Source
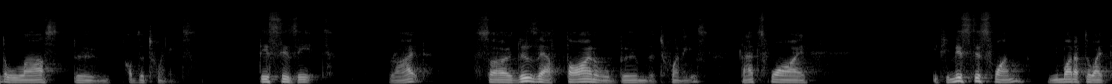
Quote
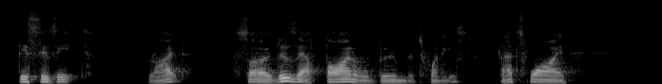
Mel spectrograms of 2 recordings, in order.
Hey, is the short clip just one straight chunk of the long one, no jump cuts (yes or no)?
yes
